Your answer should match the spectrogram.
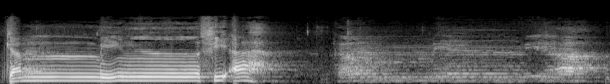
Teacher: we make إدغام for the ميم and ميم، and we make إخفاء for the noon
